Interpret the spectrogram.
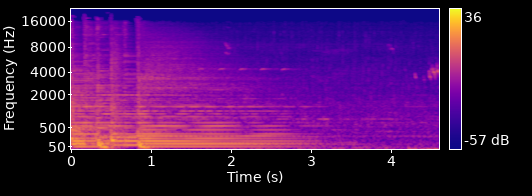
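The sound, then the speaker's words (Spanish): Water of a stream in Córdoba, Argentina, in summer rushes and pours in a loud, steady flow that starts strong and gradually fades over a few seconds, with no voices. “Ese momento en que te descalzas, metes un dedo en el arroyo y...”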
